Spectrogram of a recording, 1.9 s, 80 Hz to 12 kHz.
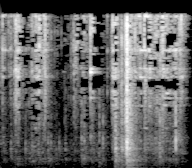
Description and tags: Door Lock 01
House door locked. Recorded on a Zoom H4N using the internal mics.
lock, locked, locking, door, keys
